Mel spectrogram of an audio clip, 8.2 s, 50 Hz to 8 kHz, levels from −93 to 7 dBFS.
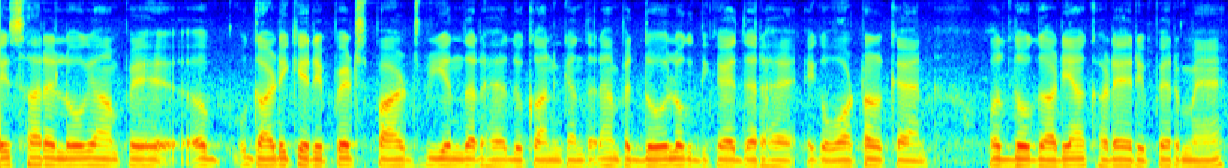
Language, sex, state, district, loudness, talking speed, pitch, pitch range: Hindi, male, Telangana, Hyderabad, -17 LUFS, 210 wpm, 110 Hz, 105-115 Hz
